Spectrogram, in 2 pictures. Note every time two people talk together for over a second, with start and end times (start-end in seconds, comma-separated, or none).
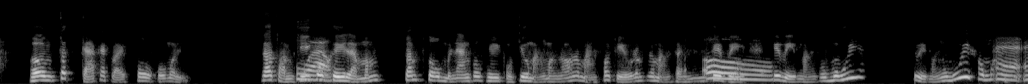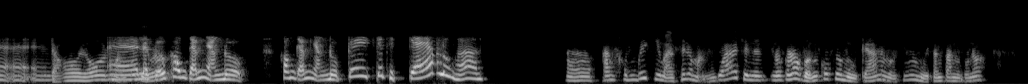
none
